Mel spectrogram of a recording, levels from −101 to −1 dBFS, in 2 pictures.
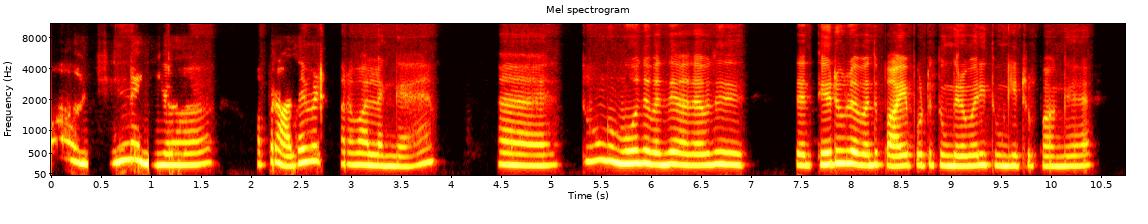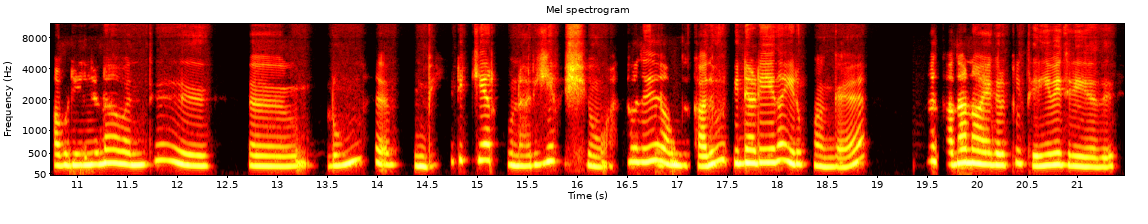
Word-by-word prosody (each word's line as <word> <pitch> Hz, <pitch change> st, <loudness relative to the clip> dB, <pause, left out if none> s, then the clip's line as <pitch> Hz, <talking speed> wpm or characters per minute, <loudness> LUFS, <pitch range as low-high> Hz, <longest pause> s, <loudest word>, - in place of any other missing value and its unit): அ -, -, -8 dB, 0.5 s
சின்னையா! 285 Hz, -6 st, +2 dB, 0.8 s
அப்புறம் 255 Hz, 0 st, -1 dB
அத 225 Hz, +6 st, -1 dB
விட 330 Hz, -1 st, -1 dB, 0.2 s
பரவால்லங்க. 240 Hz, -4 st, -1 dB, 1.0 s
ஆ -, -, -1 dB, 0.8 s
தூங்கும்போது 305 Hz, -4 st, +5 dB
வந்து 250 Hz, +1 st, +4 dB
அதாவது 245 Hz, +2 st, +1 dB, 0.7 s
இந்த 240 Hz, -, -2 dB, 0.2 s
தெருவுல 275 Hz, +2 st, +5 dB
வந்து 240 Hz, +2 st, 0 dB
பாய 220 Hz, 0 st, +3 dB
போட்டு 240 Hz, 0 st, -6 dB
தூங்குறமாரி 225 Hz, +1 st, +1 dB
தூங்கிட்டுருப்பாங்க. 225 Hz, -1 st, -3 dB, 0.6 s
அப்பிடி 240 Hz, +1 st, 0 dB
இல்லன்னா 260 Hz, +4 st, +3 dB, 0.2 s
வந்து, 250 Hz, +7 st, 0 dB, 0.9 s
அ -, -, -1 dB, 0.8 s
ரொம்ப 285 Hz, +9 st, 0 dB, 0.7 s
வேடிக்கையா 345 Hz, -, -5 dB
இருக்கும். 250 Hz, -10 st, -2 dB
நிறைய 250 Hz, +7 st, -1 dB, 0.2 s
விஷயம். 235 Hz, -6 st, -2 dB
அதாவது 310 Hz, +3 st, -2 dB, 0.2 s
அங்க 245 Hz, -2 st, +2 dB
கதவு 265 Hz, +10 st, +3 dB
பின்னாடியே 290 Hz, +2 st, +4 dB
தான் 345 Hz, -4 st, +2 dB
இருப்பாங்க. 230 Hz, -6 st, -4 dB, 0.9 s
ஆனா 320 Hz, 0 st, -3 dB
கதாநாயகர்கள் 265 Hz, -1 st, +3 dB
தெரியவே 235 Hz, +3 st, +3 dB
தெரியாது. 205 Hz, -2 st, -2 dB
250 Hz, 100 wpm, -17 LUFS, 230-290 Hz, 1.0 s, தூங்கும்போது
